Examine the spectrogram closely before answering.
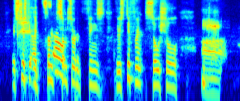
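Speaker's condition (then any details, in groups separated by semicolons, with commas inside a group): No condition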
